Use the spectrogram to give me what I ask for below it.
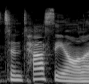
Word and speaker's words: Tentacion: But it was Tentacion, Tentacion.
